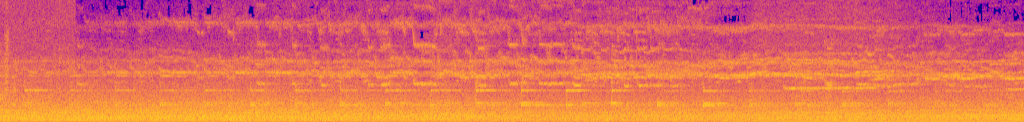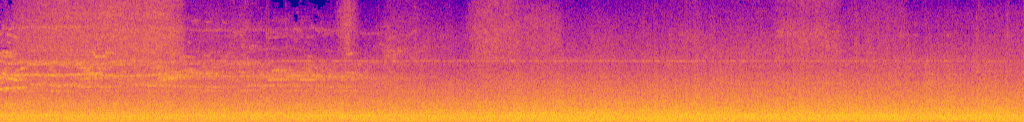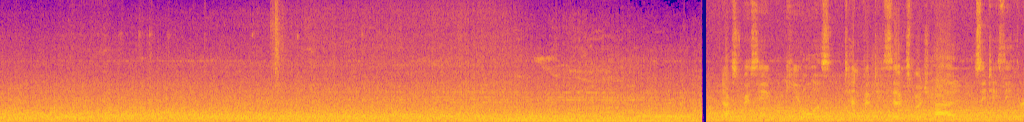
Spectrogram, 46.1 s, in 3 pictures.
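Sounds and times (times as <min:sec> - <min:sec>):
wheel squeal: 0:00.0 - 0:21.4
diesel locomotive engine drone: 0:00.0 - 0:46.0.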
